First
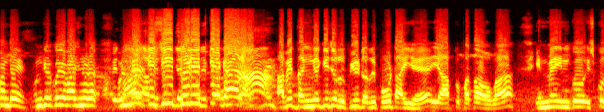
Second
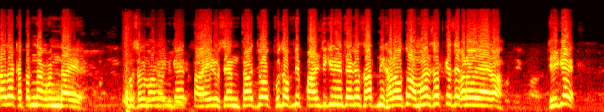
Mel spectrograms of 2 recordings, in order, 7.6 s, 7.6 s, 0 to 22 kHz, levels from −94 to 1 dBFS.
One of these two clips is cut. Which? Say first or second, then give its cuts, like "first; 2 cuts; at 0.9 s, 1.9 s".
second; 1 cut; at 2.2 s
